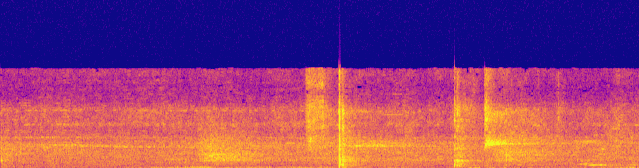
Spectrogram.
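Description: A tennis racket striking the ball on a serve, one sharp pop about halfway through. A fainter hit follows about a second later as the ball is returned.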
